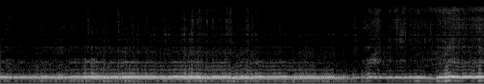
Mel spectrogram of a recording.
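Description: A wasp's steady, low droning buzz holds one pitch for nearly five seconds, dipping briefly near the end before swelling back.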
